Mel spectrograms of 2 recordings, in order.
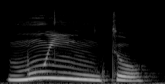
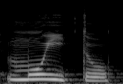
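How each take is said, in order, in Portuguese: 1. O meio diz-se com som nasal. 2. O meio diz-se sem som nasal. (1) "esta palavra tem um som nasal no meio" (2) "não se diz muito"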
